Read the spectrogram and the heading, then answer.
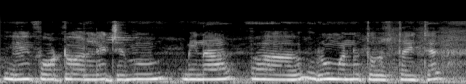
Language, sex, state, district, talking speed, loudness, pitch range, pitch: Kannada, male, Karnataka, Bangalore, 90 wpm, -11 LUFS, 225-245 Hz, 235 Hz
